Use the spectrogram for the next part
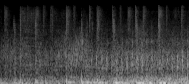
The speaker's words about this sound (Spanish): Entonces escucharon el helicóptero.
